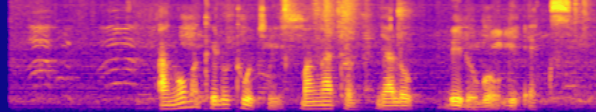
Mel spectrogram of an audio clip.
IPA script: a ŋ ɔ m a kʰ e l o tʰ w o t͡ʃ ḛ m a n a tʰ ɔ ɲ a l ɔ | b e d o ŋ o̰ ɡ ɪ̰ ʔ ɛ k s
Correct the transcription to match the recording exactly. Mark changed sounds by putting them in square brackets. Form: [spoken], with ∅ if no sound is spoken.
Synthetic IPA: a ŋ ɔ m a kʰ e l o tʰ w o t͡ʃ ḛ m a [ŋ] a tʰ ɔ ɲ a l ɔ | b e d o [ɡ] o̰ ɡ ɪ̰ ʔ ɛ k s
